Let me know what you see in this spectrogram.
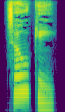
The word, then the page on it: ಚೌಕಿ: cauki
